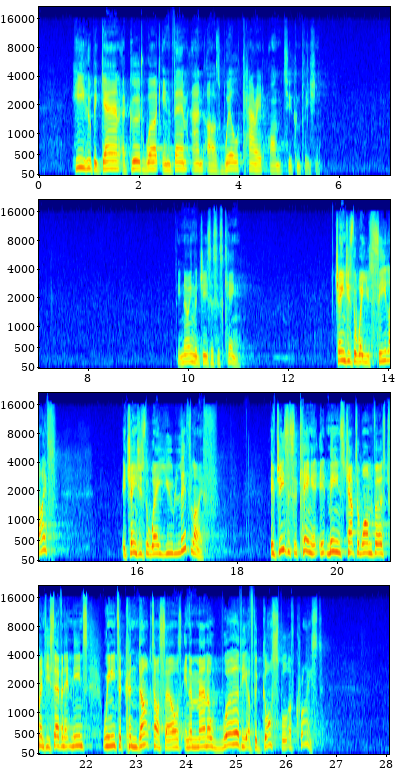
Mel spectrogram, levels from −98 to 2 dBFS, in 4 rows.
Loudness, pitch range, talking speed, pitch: -25 LUFS, 160-220 Hz, 130 wpm, 195 Hz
